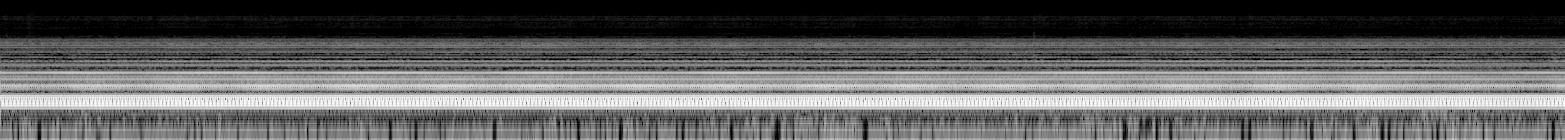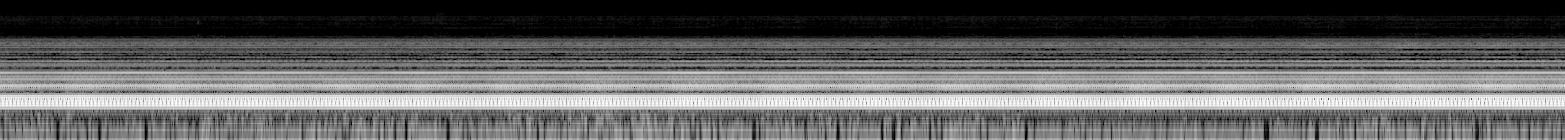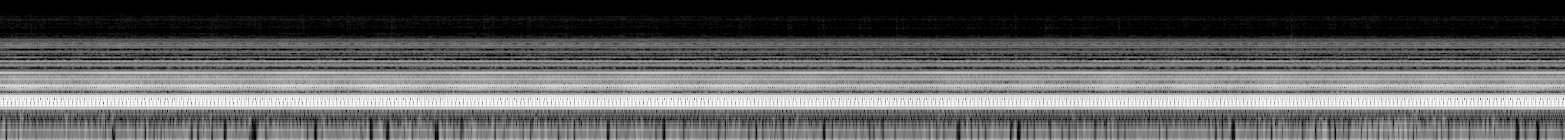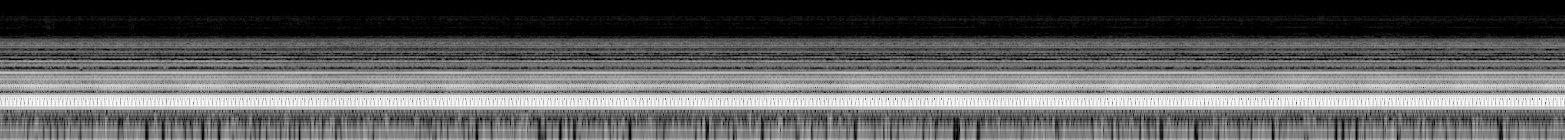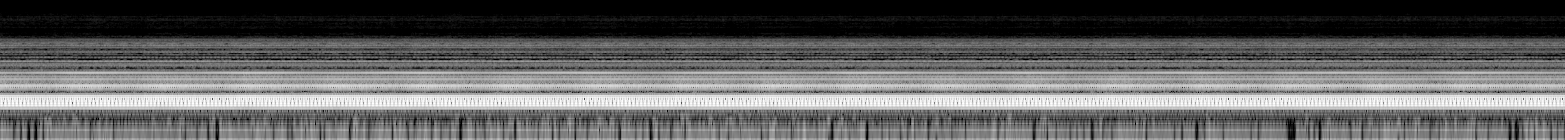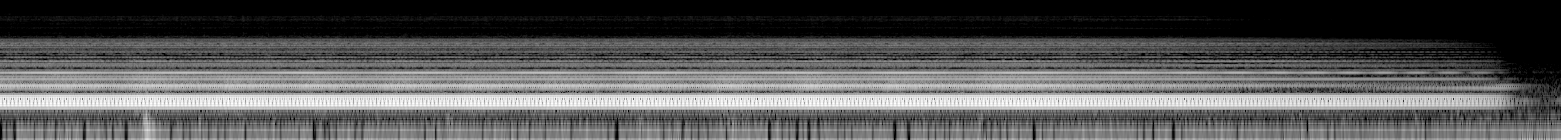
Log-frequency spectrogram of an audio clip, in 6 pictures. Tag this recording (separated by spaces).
ambient atmosphere drone field-recording harmonium healing-sound soundscape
